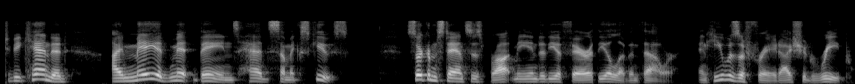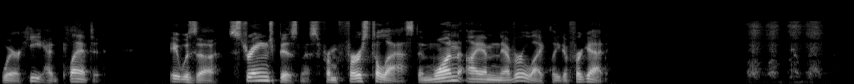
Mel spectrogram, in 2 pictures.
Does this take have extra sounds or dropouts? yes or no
yes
